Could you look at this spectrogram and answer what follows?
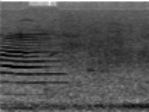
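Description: Several cats meow at a snowy winter campsite, a clear drawn-out high-pitched cry fading over a second and a half, close and loud with no talking.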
